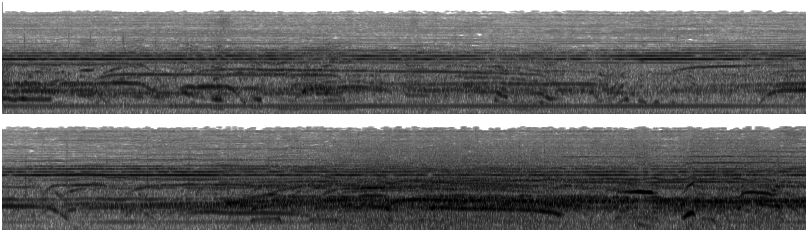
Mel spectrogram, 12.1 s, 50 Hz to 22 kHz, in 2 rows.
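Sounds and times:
car horn blast: 0.0 - 12.0
crowd shouting and cheering: 0.0 - 12.0.

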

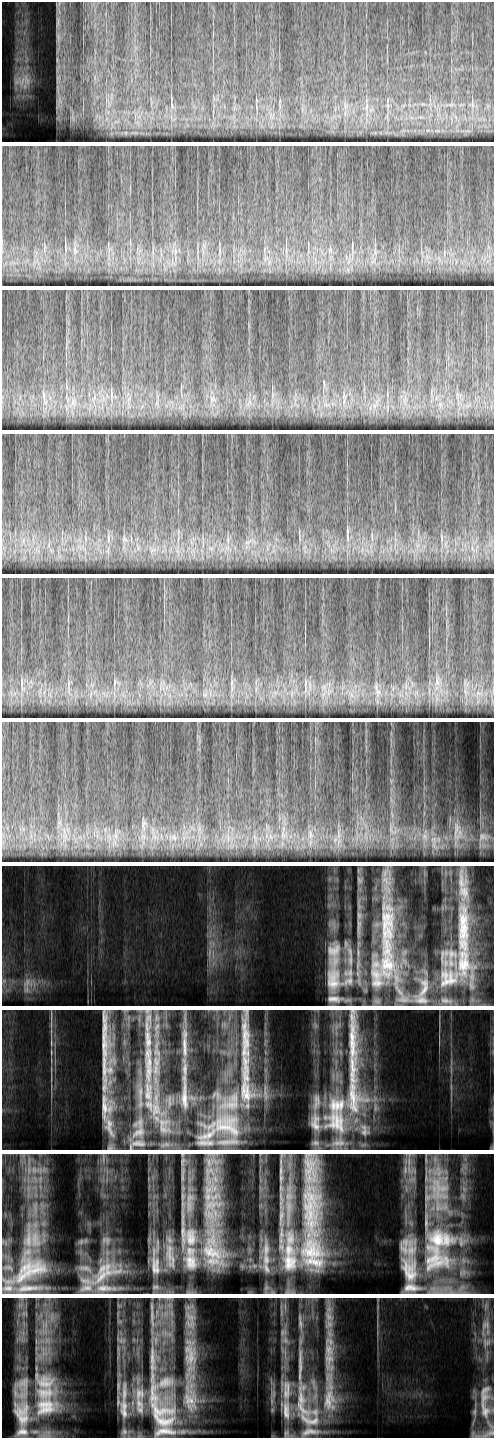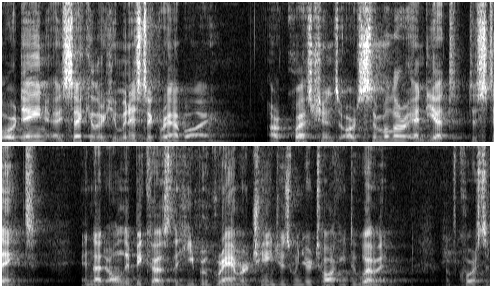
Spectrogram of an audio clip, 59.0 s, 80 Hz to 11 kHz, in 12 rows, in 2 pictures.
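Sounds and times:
audience applauding: 0.5 - 30.0.

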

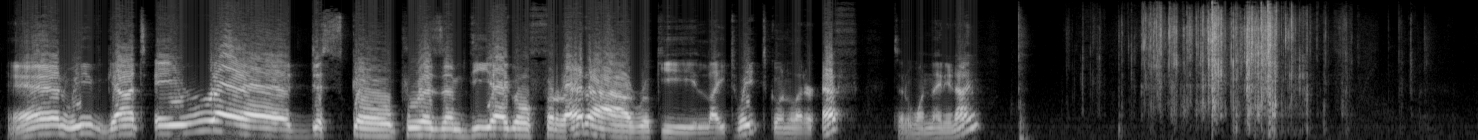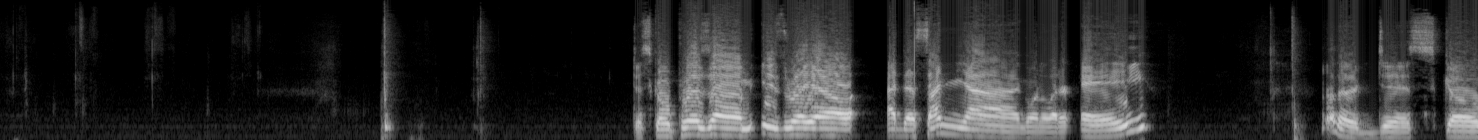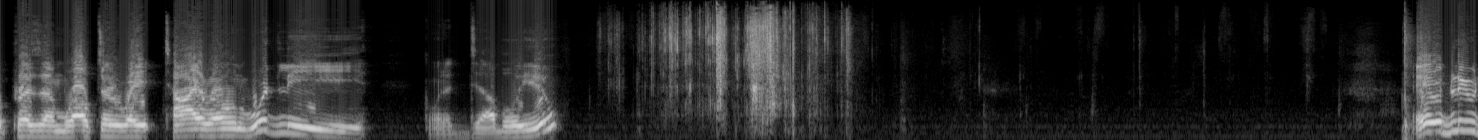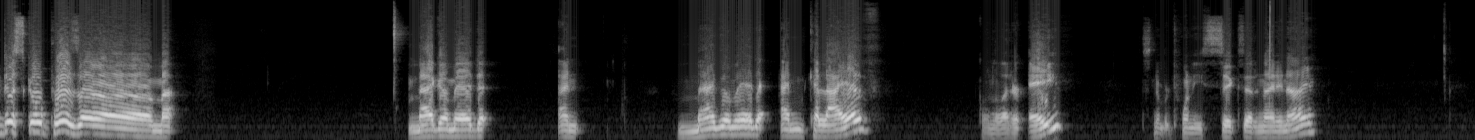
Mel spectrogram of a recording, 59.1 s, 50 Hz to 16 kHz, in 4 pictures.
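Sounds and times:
wrapper crackling and crinkling: 10.7 - 14.1, 35.5 - 38.4.

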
